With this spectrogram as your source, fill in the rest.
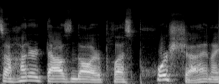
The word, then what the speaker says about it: Porsche: I don't care if the car is a $10,000 used Datsun or if it's a $100,000 plus Porsche, and I said it right, you folks.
